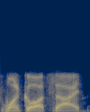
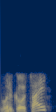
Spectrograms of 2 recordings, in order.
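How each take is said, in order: First: It sounds hostile, tough and confrontational. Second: It sounds upbeat, playful and excited. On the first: The speaker is challenging someone to a fight. "If I'm starting a fight" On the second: The speaker is talking affectionately to a pet. "if I was petting a dog"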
